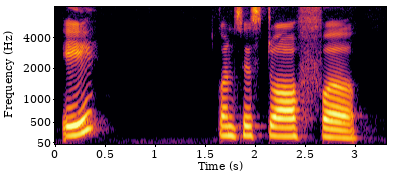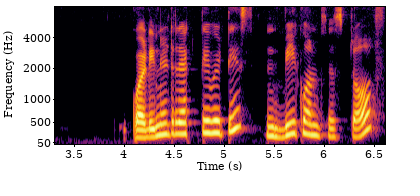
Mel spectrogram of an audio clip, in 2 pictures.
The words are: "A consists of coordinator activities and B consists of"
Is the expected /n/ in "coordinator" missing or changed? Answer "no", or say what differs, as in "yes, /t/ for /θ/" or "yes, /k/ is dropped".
no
